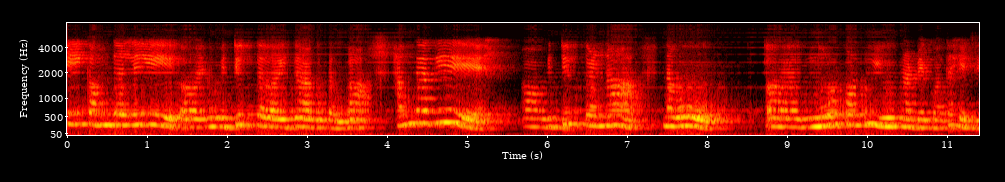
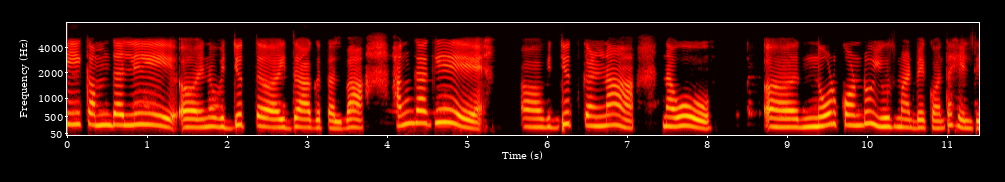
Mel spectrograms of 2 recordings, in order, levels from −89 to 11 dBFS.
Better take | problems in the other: second | noise reduction (neural separator model SepFormer DNS4)

